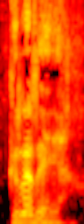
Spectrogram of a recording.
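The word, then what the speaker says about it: Gruyère: Yeah, I make a fondue, which we use the Carpety Gruyere, and I think it's pronounced Gruyere.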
